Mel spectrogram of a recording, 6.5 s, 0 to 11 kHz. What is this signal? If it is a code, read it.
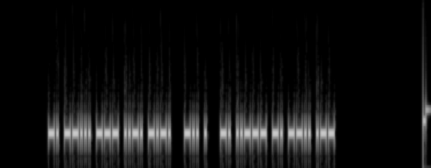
Morse code, heard as a keyed tone, about 37 wpm, 700 Hz. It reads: N7OFC DE N2NZW
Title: USA Callsign DE Callsign - 5 Characters - 40wpm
